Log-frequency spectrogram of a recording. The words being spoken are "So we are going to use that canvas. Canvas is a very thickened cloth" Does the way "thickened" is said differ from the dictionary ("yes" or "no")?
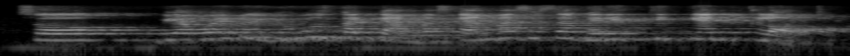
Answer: yes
